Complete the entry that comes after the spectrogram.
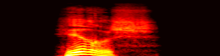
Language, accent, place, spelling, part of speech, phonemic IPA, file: German, Germany, Berlin, Hirsch, noun / proper noun, /hɪrʃ/, De-Hirsch.ogg
- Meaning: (noun) 1. deer 2. two-wheeler (e.g. bicycle, moped, motorbike) 3. expert 4. fool; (proper noun) a surname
